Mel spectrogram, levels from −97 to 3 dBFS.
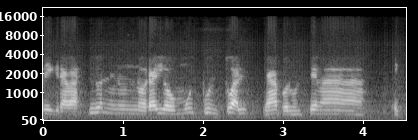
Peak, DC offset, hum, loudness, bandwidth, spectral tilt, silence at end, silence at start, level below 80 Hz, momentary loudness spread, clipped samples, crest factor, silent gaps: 0 dBFS; under 0.1%; 50 Hz at -55 dBFS; -21 LUFS; 15.5 kHz; -5 dB/octave; 0.05 s; 0 s; -64 dBFS; 11 LU; under 0.1%; 22 dB; none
